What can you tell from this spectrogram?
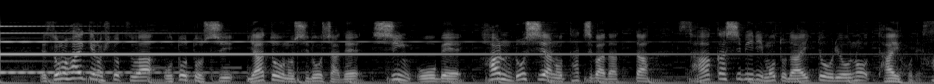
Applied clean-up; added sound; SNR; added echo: none; Musical instrument; -1 dB; none.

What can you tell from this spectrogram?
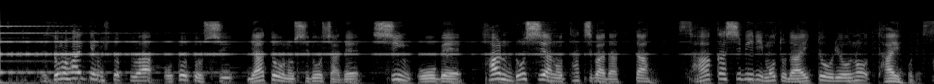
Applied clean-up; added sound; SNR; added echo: neural mask model RNNoise.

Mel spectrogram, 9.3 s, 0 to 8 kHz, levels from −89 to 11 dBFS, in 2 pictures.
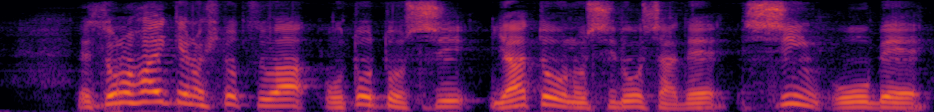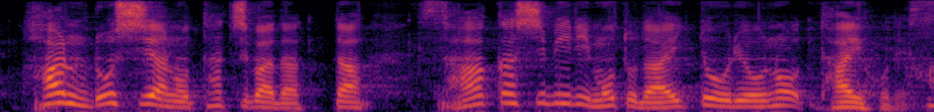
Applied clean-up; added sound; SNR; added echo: neural mask model Resemble Enhance denoiser.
